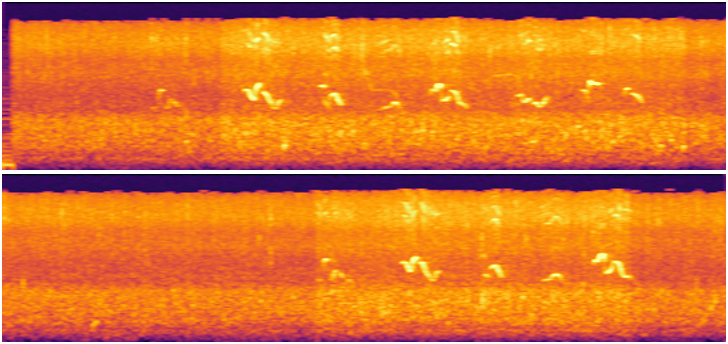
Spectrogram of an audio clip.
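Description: A bird sings two bouts of short, quick chirping notes, one in the first half and one in the second, over a steady rush of running water.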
